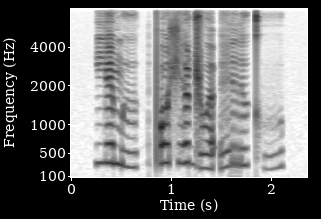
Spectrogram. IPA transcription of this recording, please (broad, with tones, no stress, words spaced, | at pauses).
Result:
jɛ˥mɯ˩ | pʼɔ˥ʃɛ̤˥ɐ̯ɖ͡ʐo˩ɐ̯ ʔɛ̤˧˥rɯ˧˥kʰṳ˩˧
